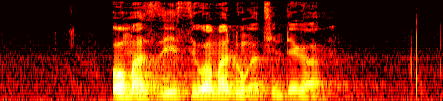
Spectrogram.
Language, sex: Zulu, male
